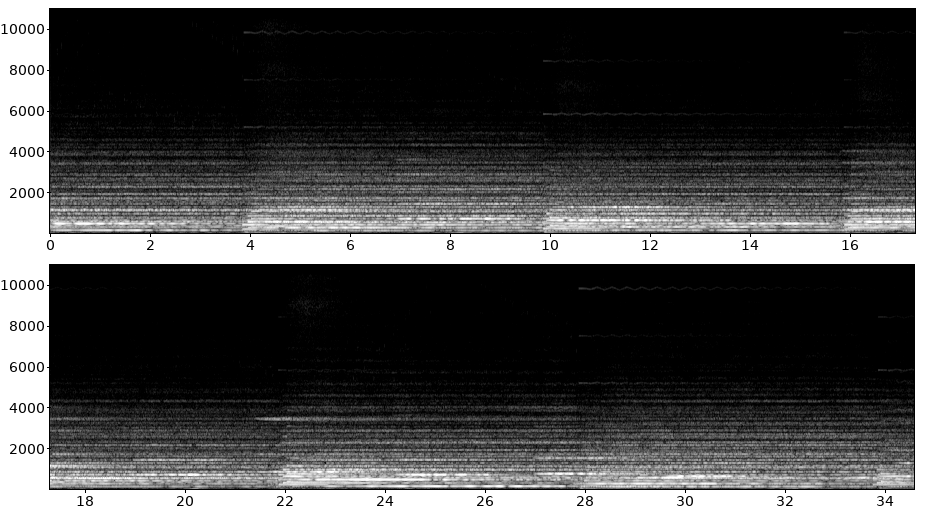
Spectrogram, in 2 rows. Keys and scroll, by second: 5.2 ctrl+v, 7.3 ctrl+v, 9.5 ctrl+v, 10.9 ctrl+v, 15.1 ctrl+v, 21.7 ctrl+c, 22.4 ctrl+v, 26.5 z, 27.6 a, 29.1 z, 33.1 2, 33.6 Return.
